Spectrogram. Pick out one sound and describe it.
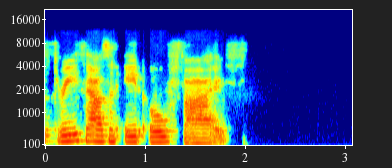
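A young woman speaks calmly through an online call microphone.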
